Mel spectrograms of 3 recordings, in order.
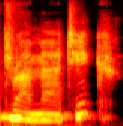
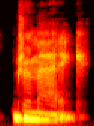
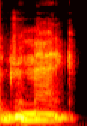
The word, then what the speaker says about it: dramatic: Not dramatic or dramatic, it's dramatic. The stress here is on the syllable before ik. Words ending in ik in English are stressed on the syllable before them. So dramatic.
